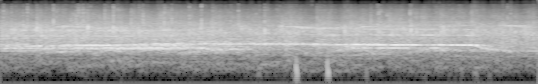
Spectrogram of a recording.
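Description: Sustained applause from an audience at a certificate ceremony for students, with a steady wash of clapping, a sustained tone running underneath and a couple of brief low thumps partway through.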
